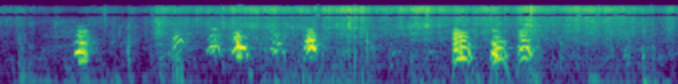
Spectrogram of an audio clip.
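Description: Podenco barking in short, sharp yelps while hunting through the scrub: about nine of them in uneven bunches, one near the start, a quick run around two to three seconds in, and three more about four and a half seconds in.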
